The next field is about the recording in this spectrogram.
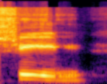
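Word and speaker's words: Sídhe: City, pronounced she, is a Gaelic word meaning fairy mound, or realm of magical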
